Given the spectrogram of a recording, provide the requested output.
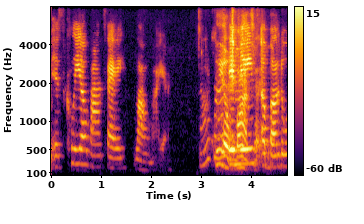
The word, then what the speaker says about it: Cleoyvonta: say your full name my full name is Cleo Vante longm it means a bundle of joy I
